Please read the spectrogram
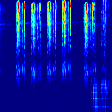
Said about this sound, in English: sometimes I have to backspace over words and type X's through them because I don't have any white out.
